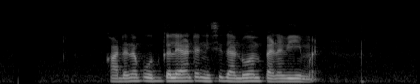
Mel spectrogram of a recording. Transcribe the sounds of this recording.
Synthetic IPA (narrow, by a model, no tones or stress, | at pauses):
kaɖənəp̬ut̪̚ɡəlejaːʈənisid̪æɳɖuʋɐmpænəʋiːma̰j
